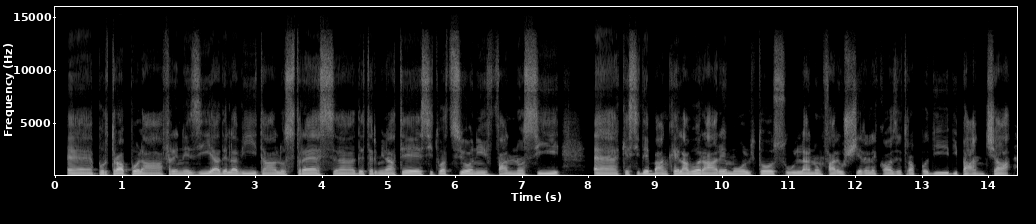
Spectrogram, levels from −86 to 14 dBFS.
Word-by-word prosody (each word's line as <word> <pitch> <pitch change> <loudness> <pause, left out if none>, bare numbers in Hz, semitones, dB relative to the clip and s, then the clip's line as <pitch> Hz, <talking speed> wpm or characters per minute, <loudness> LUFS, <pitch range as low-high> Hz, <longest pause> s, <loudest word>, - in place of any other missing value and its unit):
Ehm, 100 -2 -1
purtroppo 120 0 +3
la 95 -1 -2
frenesia 110 +3 0
della 110 0 +2
vita, 110 -4 -2
lo 100 +2 0
stress, 105 -3 -1
determinate 110 +2 +1
situazioni 115 +1 0
fanno 115 +1 -2
sì, 115 -1 +1 0.5
ehm, 100 0 0
che 110 - -3
si 110 +1 -4
debba 105 -2 +2
anche 110 +1 0
lavorare 105 0 +3
molto 110 0 +2
sul 105 -1 -2 0.2
non 110 +1 -2
fare 105 -1 -1
uscire 100 0 -3
le 100 0 -3
cose 95 -1 -3
troppo 100 +1 -4
di 95 0 -1
di 110 +4 -6
pancia, 100 +1 -2
110 Hz, 120 wpm, -24 LUFS, 100-115 Hz, 0.5 s, purtroppo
